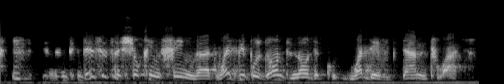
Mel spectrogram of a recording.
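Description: A man keeps to a moderate pace while noticeable noise sounds behind him. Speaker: political party leader. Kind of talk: heated debate. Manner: animated.

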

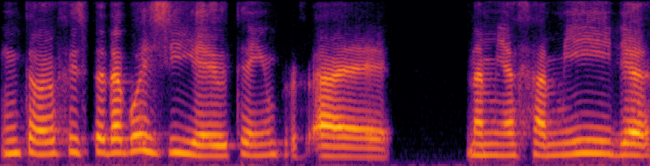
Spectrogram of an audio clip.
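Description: This woman has a normal speaking voice with a fairly high pitch. Her intonation stays fairly even. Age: 20s. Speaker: pedagogy student. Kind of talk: casual interview.

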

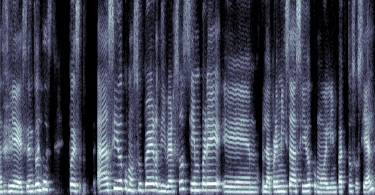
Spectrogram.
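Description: The speaker talks at a fairly slow pace. Pitch variation is ordinary. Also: woman, fairly high pitch for a woman. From Mexico City. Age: 30s. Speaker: social entrepreneur. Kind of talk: interview. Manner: hesitant, many fillers.

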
